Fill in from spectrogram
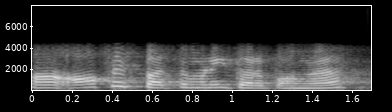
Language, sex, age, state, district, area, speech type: Tamil, female, 18-30, Tamil Nadu, Karur, rural, conversation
